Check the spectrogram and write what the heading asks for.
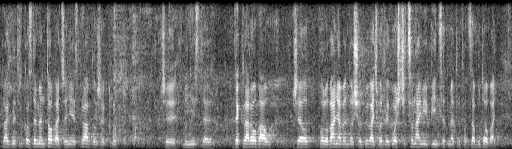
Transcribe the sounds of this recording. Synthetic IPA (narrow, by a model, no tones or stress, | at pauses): pɾaɡnɛt̪ɘlkɔzd̪ɛmɛnt̪ɔvad͡ʑʐɛɲɛjɛst̪pɾavd̪ɔ̃w̃ʐɛklup | t͡ʂɘmʲiɲist̪ɛɾ | d̪ɛklaɾɔvaw | ʐɛɔt̪pɔlɔvaɲabɛnd̪ɔ̃w̃ɕɛɔd̪bɘvad͡ʑvɔd̪lɛɡwɔɕt͡ɕit̪sɔnajmʲɲejpʲjeɲt͡ɕʲsɛt̪mɛt̪ɾufɔd̪zabud̪ɔva̰ɲ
